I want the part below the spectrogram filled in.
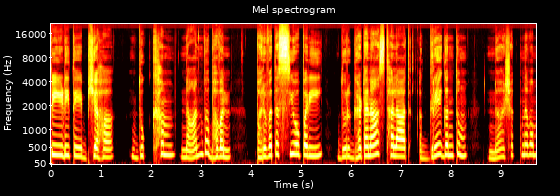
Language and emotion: Sanskrit, sad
